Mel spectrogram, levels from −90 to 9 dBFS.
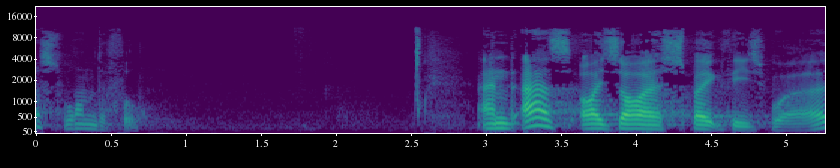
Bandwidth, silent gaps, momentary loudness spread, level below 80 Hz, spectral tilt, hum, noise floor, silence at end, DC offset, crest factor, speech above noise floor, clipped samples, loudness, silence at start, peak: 11.5 kHz; none; 20 LU; -78 dBFS; -4 dB/octave; none; -75 dBFS; 0 s; under 0.1%; 20 dB; 47 dB; under 0.1%; -27 LUFS; 0 s; -10 dBFS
